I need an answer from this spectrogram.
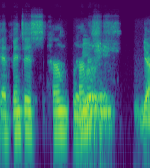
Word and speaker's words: Hermes: So go subscribe to how do I pronounce? So it's like Adventist Hermes. Hermes. Yeah, Hermes.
